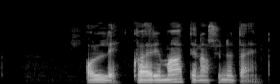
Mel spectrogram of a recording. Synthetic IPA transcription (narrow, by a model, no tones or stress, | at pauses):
ɔlːɪkʰv̥aːðɛɾɪmaːt̪ɪnawsʏnːʏt̪a̰ːjɪ̰n̥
